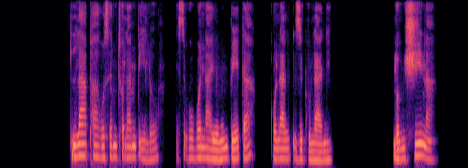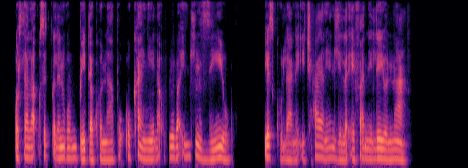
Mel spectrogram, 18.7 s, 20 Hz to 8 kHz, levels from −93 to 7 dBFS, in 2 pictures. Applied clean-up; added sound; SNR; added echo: none; none; none; none.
